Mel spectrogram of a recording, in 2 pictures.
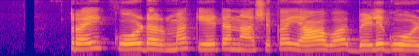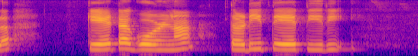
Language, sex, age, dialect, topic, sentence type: Kannada, female, 36-40, Dharwad Kannada, agriculture, question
